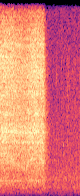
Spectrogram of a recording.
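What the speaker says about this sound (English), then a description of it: "I unscrew all screws holding the form together" Power drill backing screws out of a wooden concrete form for a root cellar, a short, faint, steady whir that stops abruptly partway through.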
